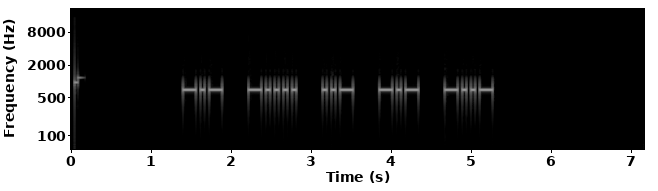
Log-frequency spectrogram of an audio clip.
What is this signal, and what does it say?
Morse code, heard as a keyed tone, about 21 wpm, spaced as for 16 wpm, 700 Hz. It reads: K6UKX
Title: USA Call Signs - 5 Characters - 2x Character Spacing - 22wpm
